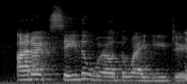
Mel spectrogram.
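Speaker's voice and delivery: ordinary talk, nothing marked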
